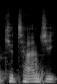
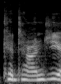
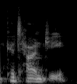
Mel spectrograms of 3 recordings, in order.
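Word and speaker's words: Ketanji: kitanji kitanji brown jackson's that he pronounced her first name katanji i've heard i've heard it said um i've listened to some her recordings of her saying her own name katanji katanji brown jackson um you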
